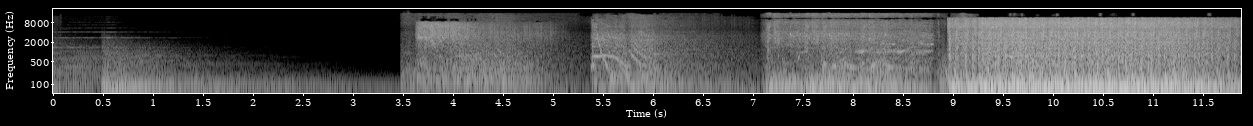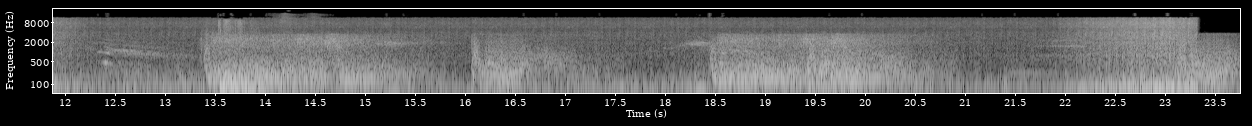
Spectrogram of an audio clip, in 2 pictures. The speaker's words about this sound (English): All guns! Fire at will! I repeat, fire at will!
